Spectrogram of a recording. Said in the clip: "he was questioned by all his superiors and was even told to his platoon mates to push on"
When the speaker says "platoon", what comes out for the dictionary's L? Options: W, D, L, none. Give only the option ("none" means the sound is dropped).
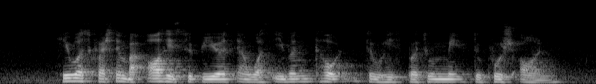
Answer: none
